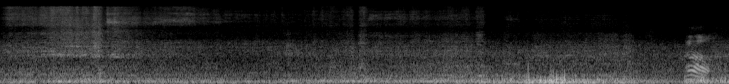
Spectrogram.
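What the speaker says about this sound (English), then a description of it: "Oh, the end of the train is right there too." A passing freight train rolls steadily along the rails, a continuous low rumble with rising clatter near the end and a brief wheel squeal, while people talk nearby.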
